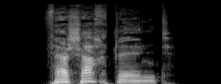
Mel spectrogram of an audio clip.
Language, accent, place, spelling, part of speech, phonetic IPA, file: German, Germany, Berlin, verschachtelnd, verb, [fɛɐ̯ˈʃaxtl̩nt], De-verschachtelnd.ogg
- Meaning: present participle of verschachteln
